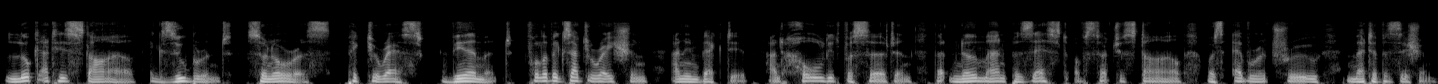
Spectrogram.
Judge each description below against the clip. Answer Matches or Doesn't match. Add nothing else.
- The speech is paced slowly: Matches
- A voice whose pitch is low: Matches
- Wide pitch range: Doesn't match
